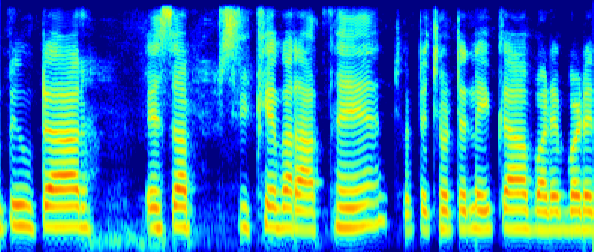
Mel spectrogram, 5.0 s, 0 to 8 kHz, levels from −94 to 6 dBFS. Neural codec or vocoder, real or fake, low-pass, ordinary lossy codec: codec, 44.1 kHz, 3.4 kbps, Pupu-Codec; fake; 7.2 kHz; none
